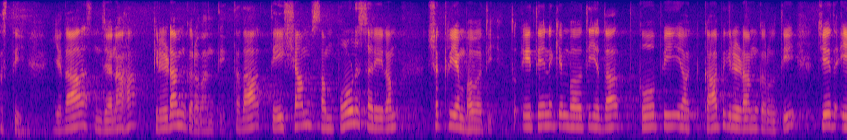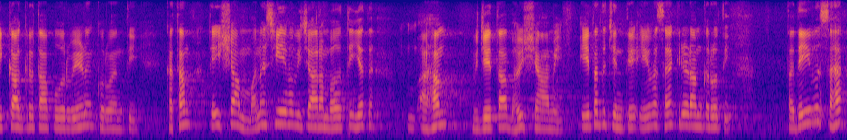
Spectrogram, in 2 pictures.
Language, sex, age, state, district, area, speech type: Sanskrit, male, 18-30, Rajasthan, Jaipur, urban, spontaneous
